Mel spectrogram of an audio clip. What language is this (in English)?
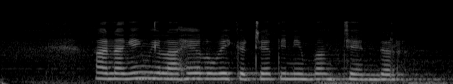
Javanese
